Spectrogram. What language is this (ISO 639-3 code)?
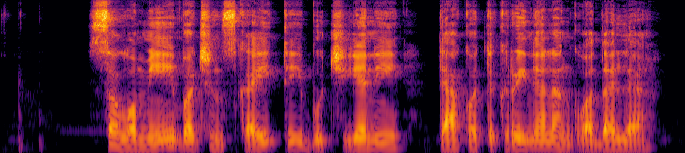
lit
